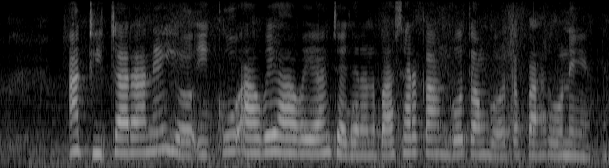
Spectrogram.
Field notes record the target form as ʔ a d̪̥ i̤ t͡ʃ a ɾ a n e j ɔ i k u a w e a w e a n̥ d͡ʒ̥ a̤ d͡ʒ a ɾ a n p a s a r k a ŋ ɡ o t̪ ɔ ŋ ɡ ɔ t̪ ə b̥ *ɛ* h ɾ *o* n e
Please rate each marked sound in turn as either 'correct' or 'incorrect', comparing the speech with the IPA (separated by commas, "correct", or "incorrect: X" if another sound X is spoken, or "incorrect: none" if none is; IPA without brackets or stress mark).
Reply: incorrect: a, correct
